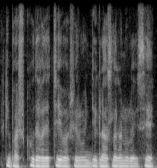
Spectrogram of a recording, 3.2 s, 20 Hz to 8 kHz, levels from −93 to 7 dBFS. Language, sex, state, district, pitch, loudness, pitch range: Bengali, male, Assam, Hailakandi, 135 Hz, -15 LUFS, 130-140 Hz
